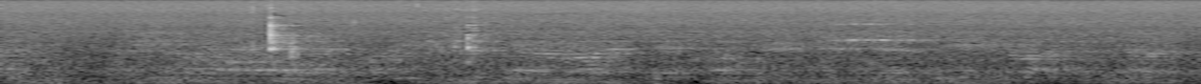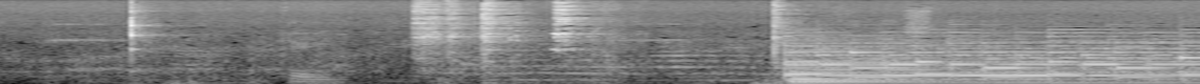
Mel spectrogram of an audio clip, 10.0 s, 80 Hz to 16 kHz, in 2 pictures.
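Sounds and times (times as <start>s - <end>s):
cutlery clinking on dishes: 1.0s - 2.1s, 6.7s - 7.7s.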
